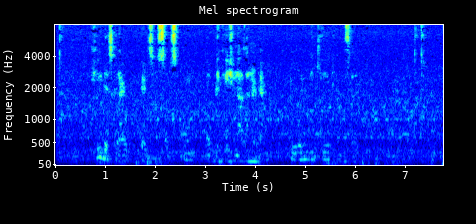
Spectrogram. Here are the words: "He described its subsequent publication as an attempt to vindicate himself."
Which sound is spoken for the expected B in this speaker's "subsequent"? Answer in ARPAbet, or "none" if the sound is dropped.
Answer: none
